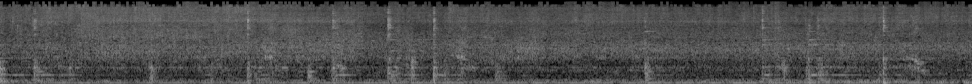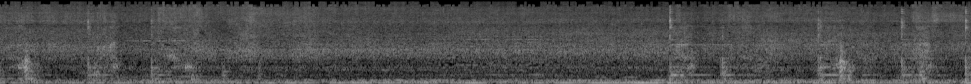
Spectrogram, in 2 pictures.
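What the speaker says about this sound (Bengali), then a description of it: "এবার আমি মাংসটাকে কষাবো" Chicken pieces for chicken kosha stir-frying in a pan, a long steady sizzle with repeated clinks and scrapes of a spatulaing stirring the meat throughout, close up and without talk.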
